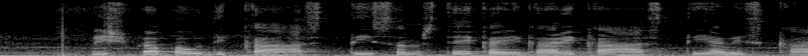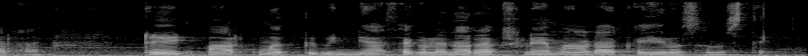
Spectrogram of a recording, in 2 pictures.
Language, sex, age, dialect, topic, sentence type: Kannada, male, 31-35, Dharwad Kannada, banking, statement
